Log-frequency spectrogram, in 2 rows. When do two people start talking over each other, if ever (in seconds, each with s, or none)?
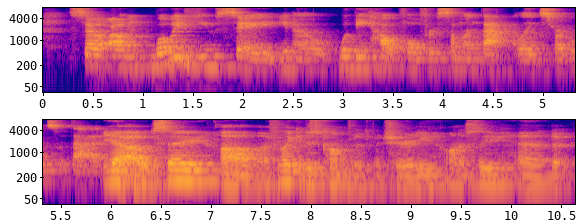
none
